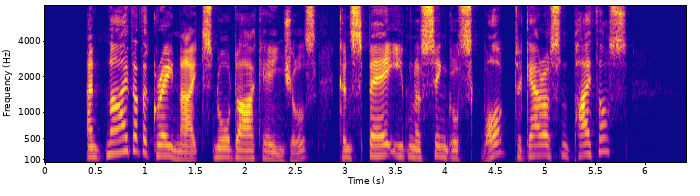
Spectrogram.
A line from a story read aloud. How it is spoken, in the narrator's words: The new governor's tone was insistent rather than pleading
